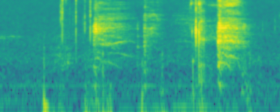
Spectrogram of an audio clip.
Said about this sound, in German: Und ich rede mich schon in meinen Husten hinein.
